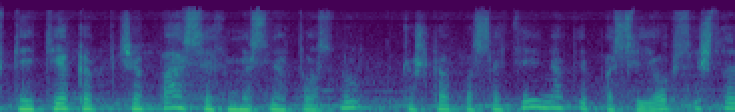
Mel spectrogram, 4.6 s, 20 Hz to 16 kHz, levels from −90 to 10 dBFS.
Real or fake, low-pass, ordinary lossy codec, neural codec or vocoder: real; 10.8 kHz; Opus, 24 kbps; none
